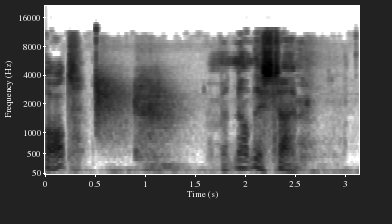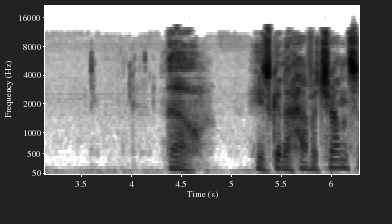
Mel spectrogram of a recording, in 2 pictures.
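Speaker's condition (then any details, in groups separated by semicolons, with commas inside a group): No condition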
